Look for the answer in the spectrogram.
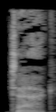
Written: tack

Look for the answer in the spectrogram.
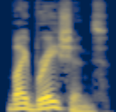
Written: vibrations

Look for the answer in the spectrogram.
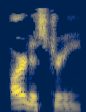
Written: artistry

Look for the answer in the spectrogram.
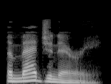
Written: imaginary

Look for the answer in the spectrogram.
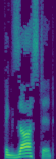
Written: exhausted

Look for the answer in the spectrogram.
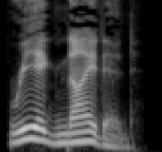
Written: reignited

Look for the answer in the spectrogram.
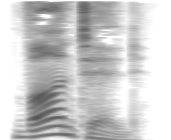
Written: vaunted

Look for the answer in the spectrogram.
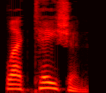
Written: lactation

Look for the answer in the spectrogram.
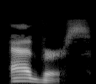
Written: adverse

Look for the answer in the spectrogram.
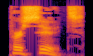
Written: pursuits

